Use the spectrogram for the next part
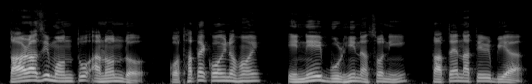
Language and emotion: Assamese, neutral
